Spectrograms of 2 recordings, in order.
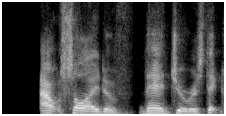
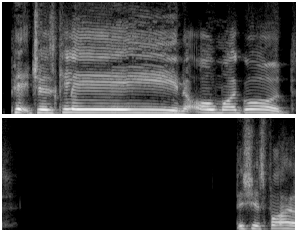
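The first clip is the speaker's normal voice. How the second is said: slowed right down, higher and louder with delight; hyped admiration; 6 semitones higher, 4 dB louder, much slower than usual. Real, not acted. Streamer marvelling at his new camera picture, drawn out and excited. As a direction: savour every word like it's amazing. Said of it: "admiring new camera picture".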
